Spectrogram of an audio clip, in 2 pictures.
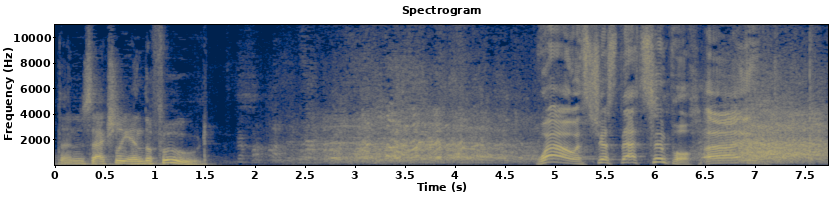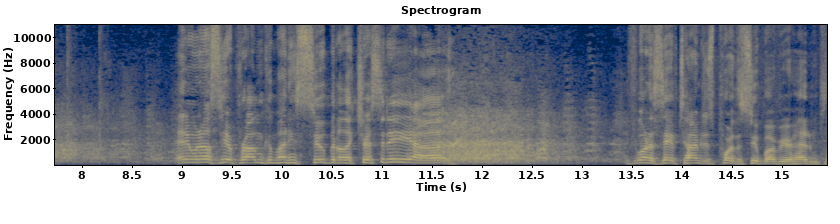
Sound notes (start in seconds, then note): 1.8 light laughter; 6.5 laughter; 11.3 laughter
